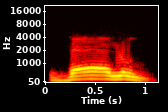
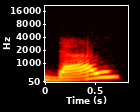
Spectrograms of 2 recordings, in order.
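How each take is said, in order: First: The word ends with an added 'un' sound. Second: The word ends without any added 'un' sound. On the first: "it's supposed to be dalun" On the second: "you remove that and you say dal"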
